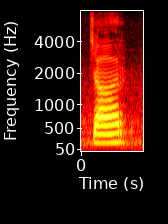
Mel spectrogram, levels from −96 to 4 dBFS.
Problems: none marked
